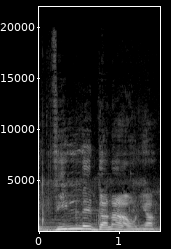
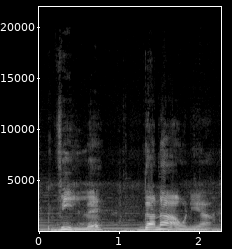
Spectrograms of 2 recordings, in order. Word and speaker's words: Ville d'Anaunia: Un brindisone alla bellissima Ville Danaunia, posto con laghi cristallini, cime maestose e salami dai nomi strani. E questa è Ville Danaunia.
